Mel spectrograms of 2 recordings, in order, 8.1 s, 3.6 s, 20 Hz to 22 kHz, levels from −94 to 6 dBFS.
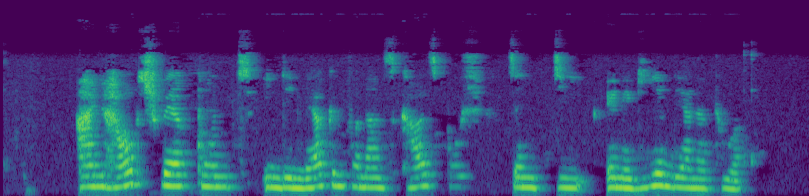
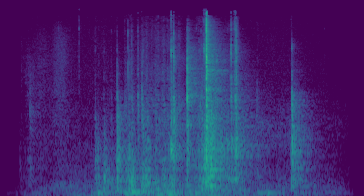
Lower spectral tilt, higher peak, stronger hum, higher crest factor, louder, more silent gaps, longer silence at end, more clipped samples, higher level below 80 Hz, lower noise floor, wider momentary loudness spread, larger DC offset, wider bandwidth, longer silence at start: first, -4.5 dB/octave vs -1 dB/octave; about the same, -2 dBFS vs -2 dBFS; neither; second, 16 dB vs 36 dB; first, -16 LUFS vs -33 LUFS; neither; about the same, 0.55 s vs 0.55 s; neither; about the same, -56 dBFS vs -60 dBFS; second, -65 dBFS vs -71 dBFS; second, 11 LU vs 21 LU; neither; second, 7.6 kHz vs 17.5 kHz; second, 0.75 s vs 0.95 s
